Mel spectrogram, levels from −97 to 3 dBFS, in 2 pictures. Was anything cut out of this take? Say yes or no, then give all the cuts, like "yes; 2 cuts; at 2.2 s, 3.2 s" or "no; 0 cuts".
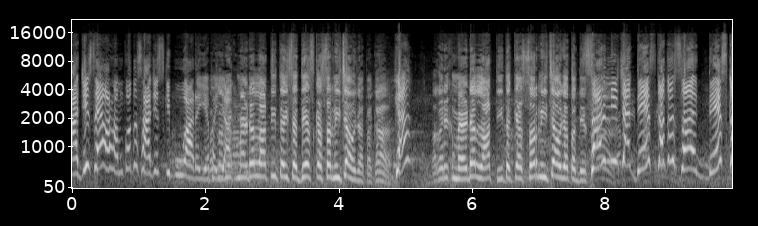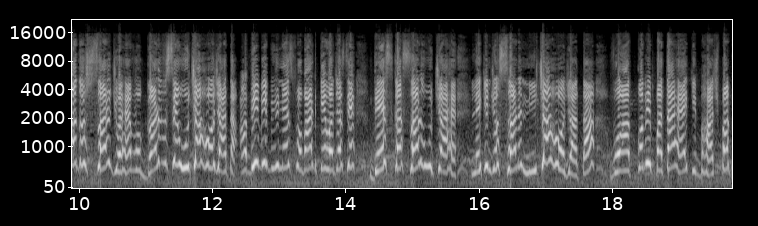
no; 0 cuts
